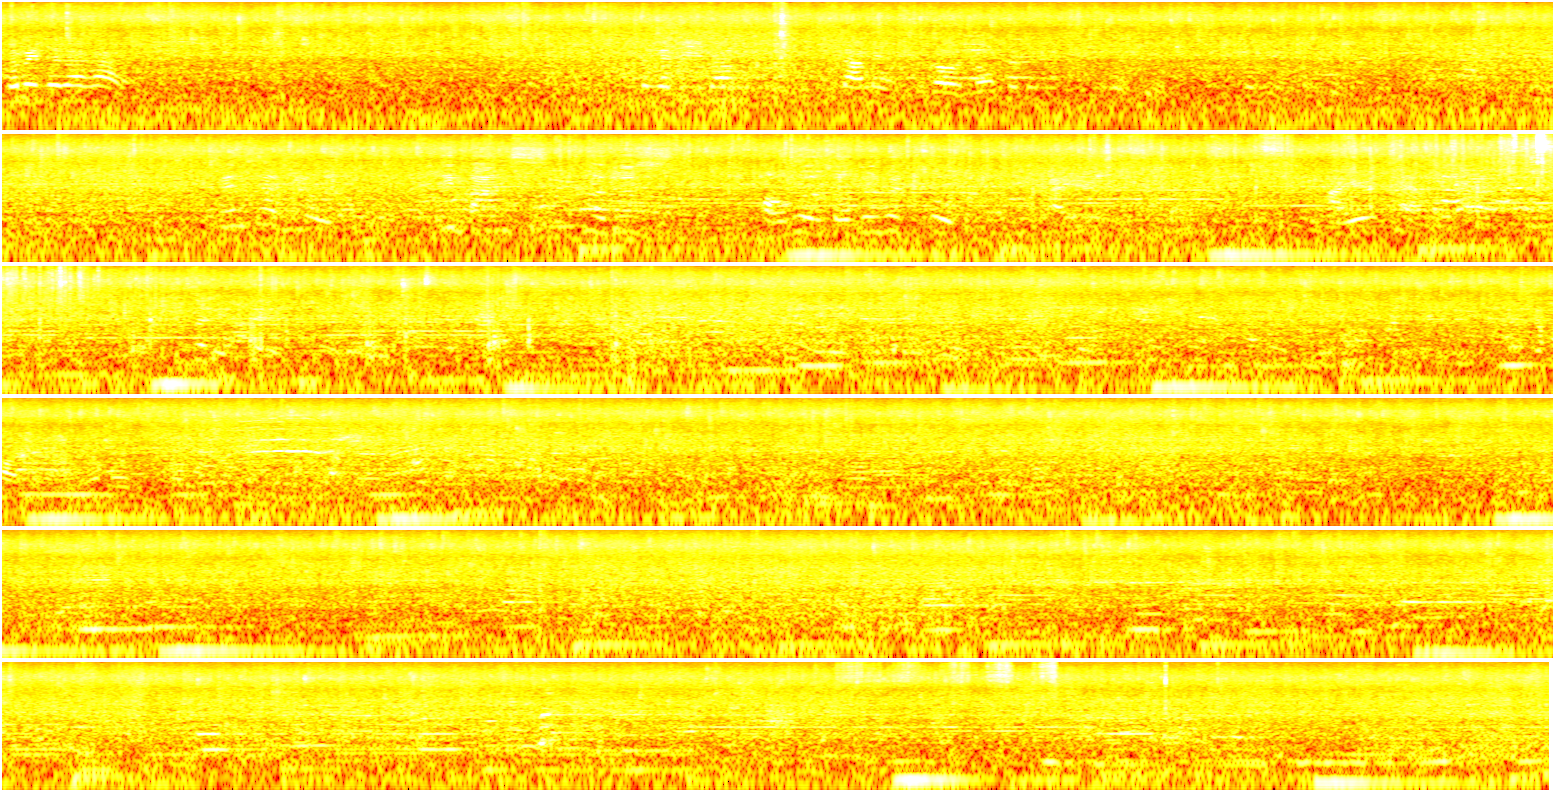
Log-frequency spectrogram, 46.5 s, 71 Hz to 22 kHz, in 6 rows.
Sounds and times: river 0.0 - 46.5
Footsteps 14.0 - 18.8

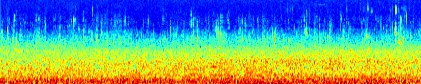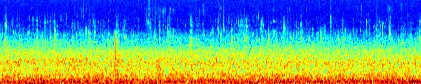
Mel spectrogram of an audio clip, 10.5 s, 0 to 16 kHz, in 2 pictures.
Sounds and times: river 0.0 - 10.5

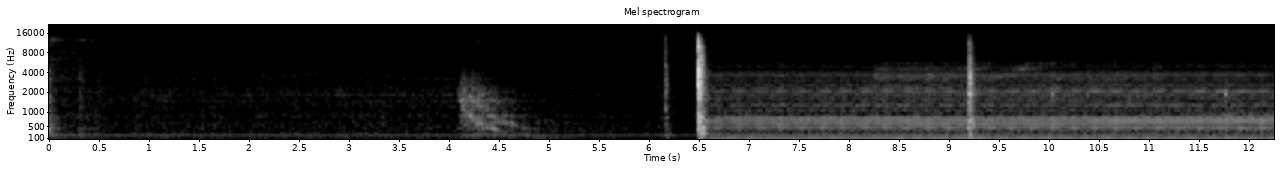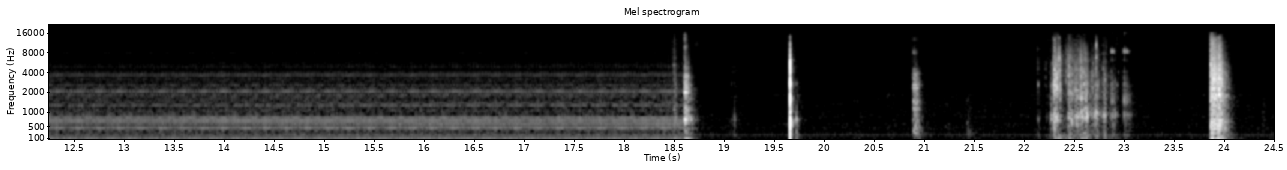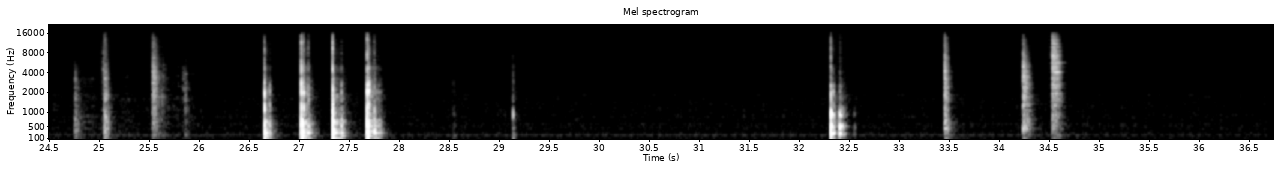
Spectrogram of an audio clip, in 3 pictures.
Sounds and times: pouring them into a cup 22.2 - 23.1

